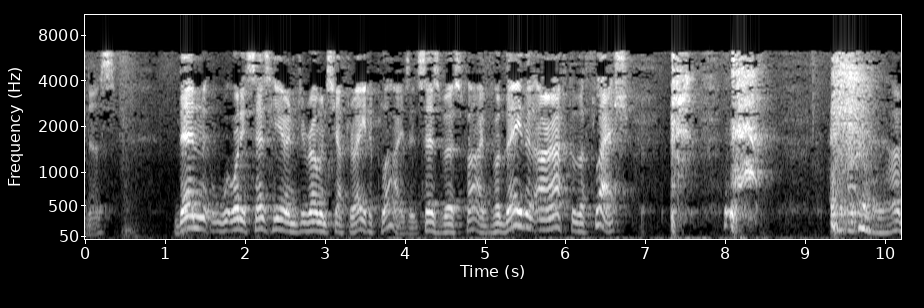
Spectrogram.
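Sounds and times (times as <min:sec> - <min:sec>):
speech: 0:00.1 - 0:08.5
person coughing: 0:07.3 - 0:08.7, 0:09.3 - 0:10.2.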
